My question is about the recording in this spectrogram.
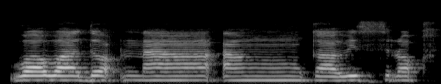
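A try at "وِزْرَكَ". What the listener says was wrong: Ya, jangan wis ya, Wiz. saya bukan sin ya, jangan wis tapi wiz. Wizrok. Wiznya alirkan dulu, baru pindah ke ro. Nanti latihan supaya pengucapan huruf zai tidak menyerupai sin ya. Bukan wisrok tapi wizrok gitu ya.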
